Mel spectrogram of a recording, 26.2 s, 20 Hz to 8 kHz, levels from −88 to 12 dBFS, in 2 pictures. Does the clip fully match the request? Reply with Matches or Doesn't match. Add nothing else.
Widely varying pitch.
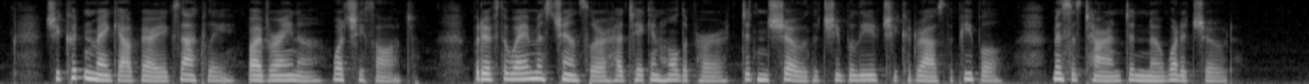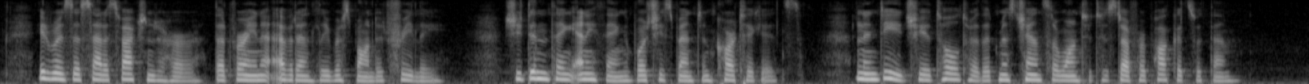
Doesn't match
